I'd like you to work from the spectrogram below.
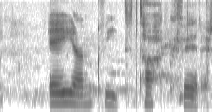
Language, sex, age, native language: Icelandic, female, 8, Icelandic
